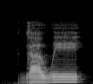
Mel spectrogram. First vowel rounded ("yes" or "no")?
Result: no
